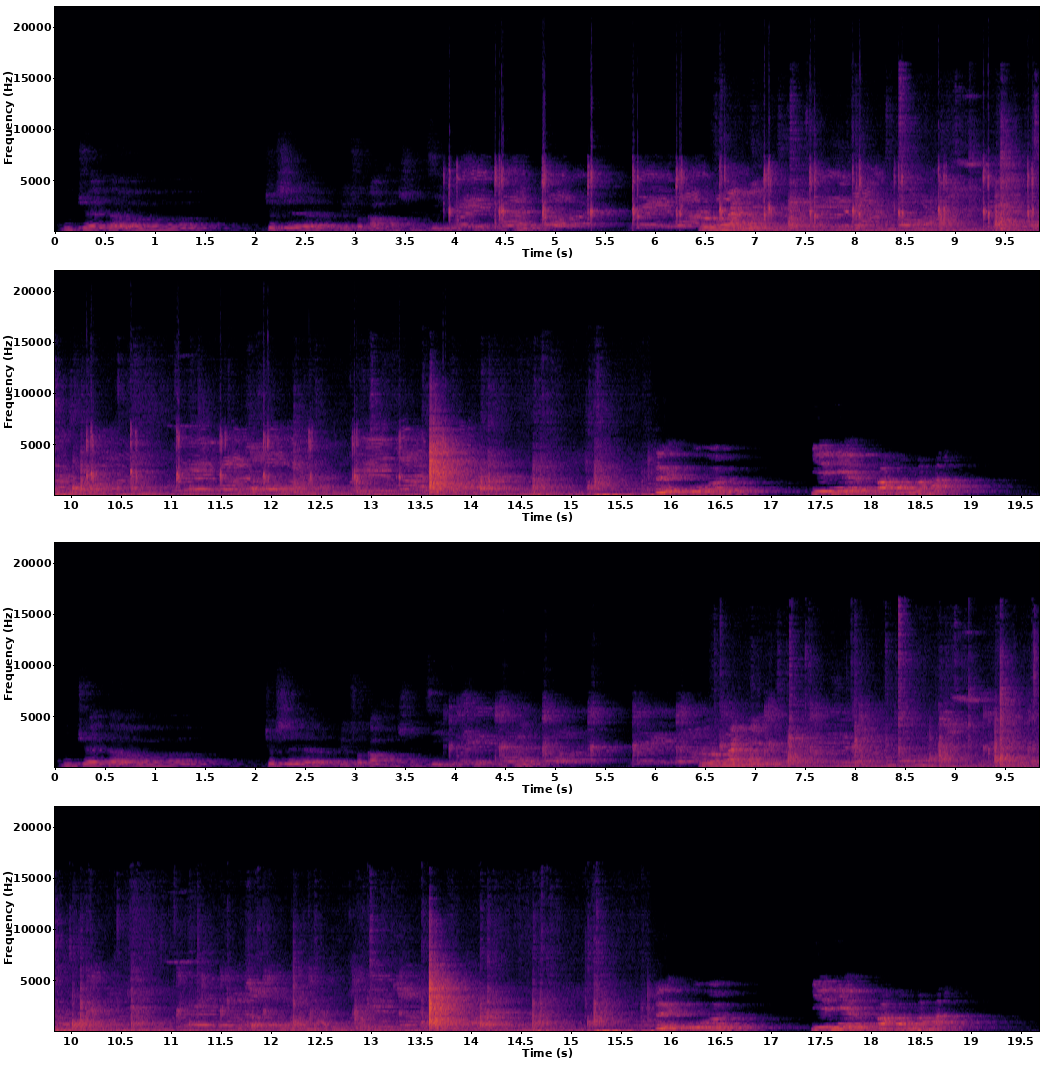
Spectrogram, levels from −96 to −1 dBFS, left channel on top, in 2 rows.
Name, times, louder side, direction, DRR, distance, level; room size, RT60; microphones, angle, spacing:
voice 1, 0.0-1.4 2.1-4.8 8.1-9.2 9.6-11.2 11.6-14.8, right 1 dB, 20° right, -2 dB, 0.5 m, -60 dB
Cheering, 3.8-5.4 5.8-7.2 7.5-8.9 9.3-10.7 11.0-12.4 12.8-14.2, left 5 dB, 65° left, 0.5 m, -55 dB
voice 2, 6.4-7.2 12.3-12.4 15.8-16.6 17.4-18.8, left 1 dB, 5° left, -7 dB, 1.9 m, -48 dB
sound 1, 6.5-15.8, right 1 dB, 35° right, 1.8 m, -50 dB
9.5 x 4.2 x 4.2 m, 1.4 s
head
